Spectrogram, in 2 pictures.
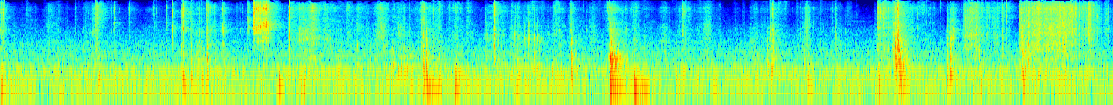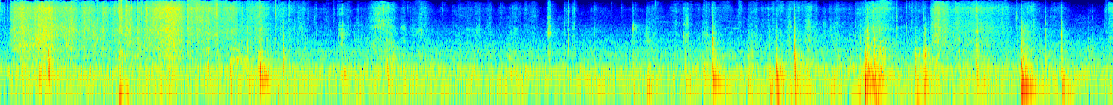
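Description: Packaging being opened and handled by hand: crinkling and tearing of wrap and cardboard with scattered taps and knocks. The sharpest knock comes about eight seconds in, and a longer spell of tearing and crinkling runs through the middle.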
